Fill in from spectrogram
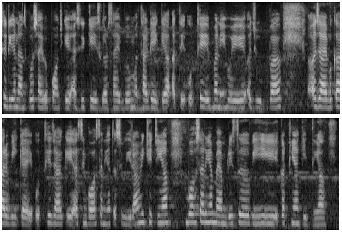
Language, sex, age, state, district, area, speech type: Punjabi, female, 18-30, Punjab, Tarn Taran, rural, spontaneous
